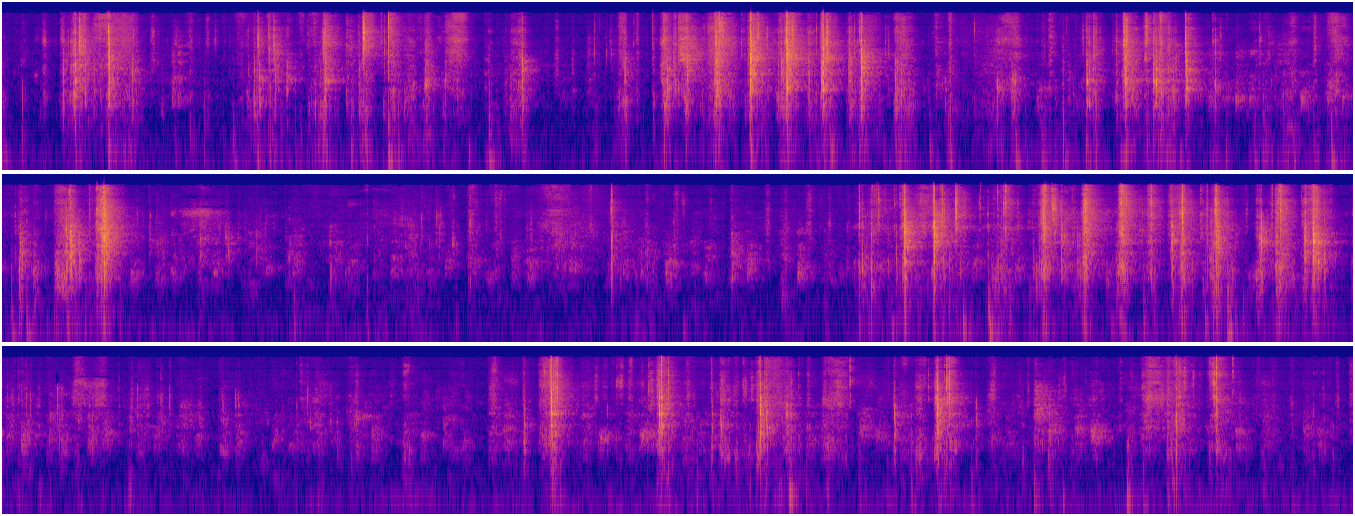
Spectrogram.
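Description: A Chihuahua eating from a wooden puzzle feeder: bouts of rapid clicking and crunching as it noses and paws at the wooden pieces and chews its food, with quieter pauses between the bouts.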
